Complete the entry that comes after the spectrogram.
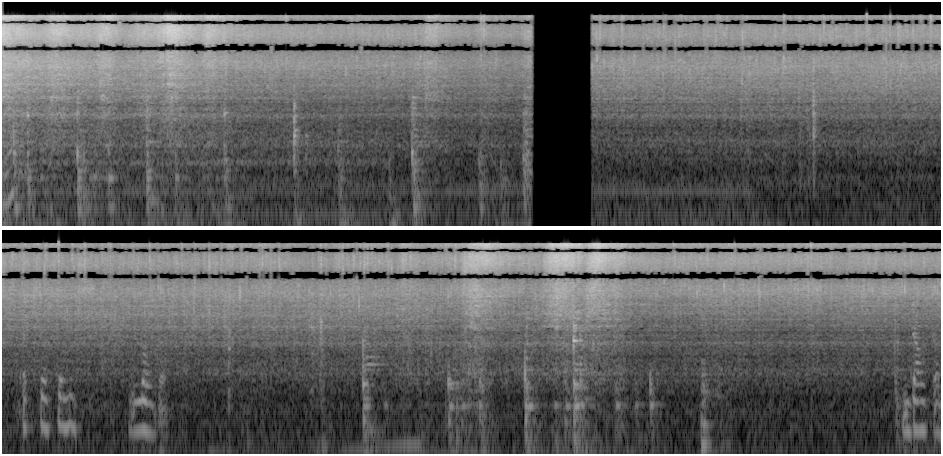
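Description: Onion, ginger-garlic and spice paste sizzling in oil in a steel pot while a spatula stirs and scrapes it round the pan, with scattered clinks; this is the spice base being fried down for dal. The sound drops out for under a second about seven seconds in.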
